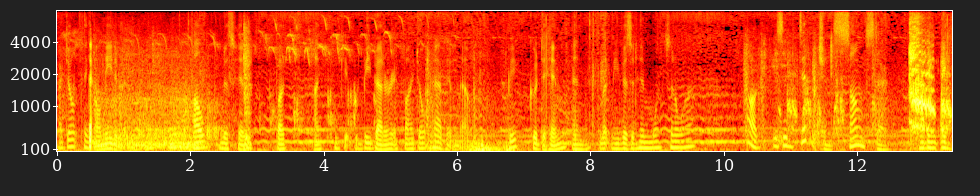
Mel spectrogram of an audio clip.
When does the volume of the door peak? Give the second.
2 s.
